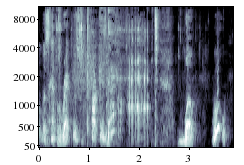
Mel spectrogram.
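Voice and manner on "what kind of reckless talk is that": high, slow mock shock; hammed-up disbelief; mock outrage. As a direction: act scandalized, drawn out. Mock outrage at reckless talk.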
